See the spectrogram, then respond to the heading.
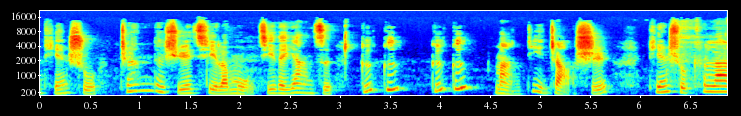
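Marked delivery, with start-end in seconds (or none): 2.7-4.2 high clucking like a hen; high imitated hen clucks. Rats act like hens.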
